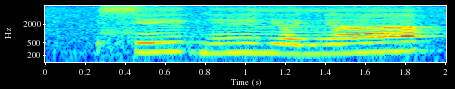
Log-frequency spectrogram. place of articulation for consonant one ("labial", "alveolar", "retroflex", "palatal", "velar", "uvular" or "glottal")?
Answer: alveolar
